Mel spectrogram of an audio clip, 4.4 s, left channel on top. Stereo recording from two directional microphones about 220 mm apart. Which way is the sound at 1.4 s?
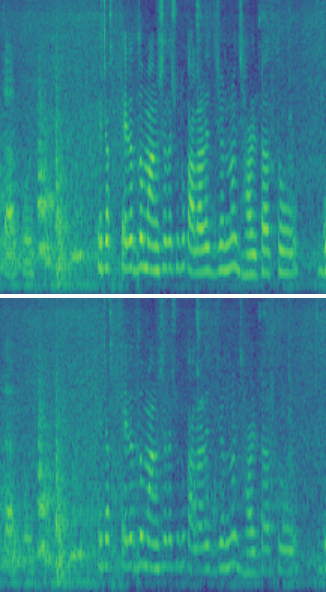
45° left (ahead or behind).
